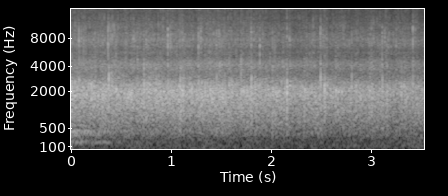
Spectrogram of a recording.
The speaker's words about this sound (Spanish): ¿Cuántos pueden bendecir a Dios por eso? Denle un aplauso fuerte al Cristo de la gloria que se lo merece.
